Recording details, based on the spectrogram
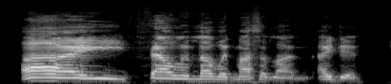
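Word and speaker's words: Mazatlán: And I know that there's a different pronunciation by a lot of people where they say masaklan. I'm like I understand with the native pronunciation I'm probably butchering my but I'm going stick to my tourist for show pronunciation right now.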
